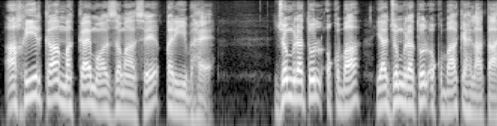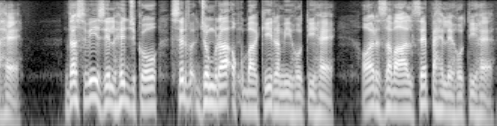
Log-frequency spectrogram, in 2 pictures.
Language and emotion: Urdu, neutral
